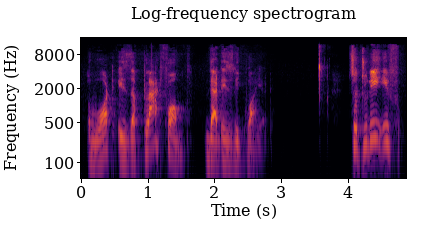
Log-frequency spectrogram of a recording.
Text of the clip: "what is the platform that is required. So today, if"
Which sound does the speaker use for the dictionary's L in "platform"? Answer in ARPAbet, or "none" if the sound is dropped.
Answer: L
